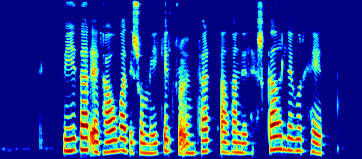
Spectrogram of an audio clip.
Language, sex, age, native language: Icelandic, female, 50-59, Icelandic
